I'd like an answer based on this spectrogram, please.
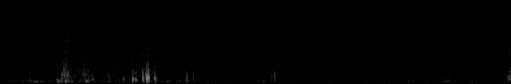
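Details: On an August morning game drive in Sabi Sands, impala, called silly by the guide, give a few short, explosive snorts in harsh, close-set bursts of breath over the low drone of an idling vehicle engine.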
